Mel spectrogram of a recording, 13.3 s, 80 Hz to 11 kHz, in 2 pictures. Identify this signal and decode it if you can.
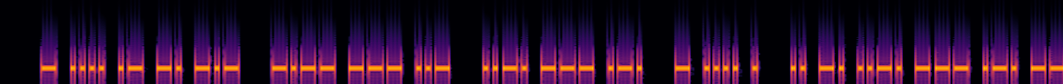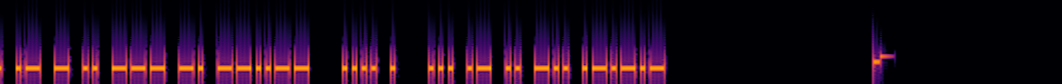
Morse code, heard as a keyed tone, about 40 wpm, 700 Hz. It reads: THANK YOU FOR THE INFORMATION, HE SAID.
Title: Sentences from Top 600 Words 40wpm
